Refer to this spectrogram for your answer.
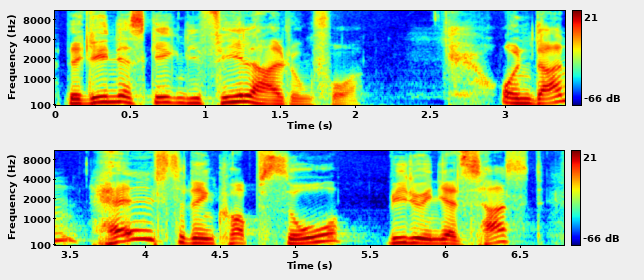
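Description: Calm man coaching a stretch routine. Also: a little high, no room sound, studio quality. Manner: calm, encouraging, talks while doing the moves. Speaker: therapy coach leading exercises. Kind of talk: guided exercise instruction.

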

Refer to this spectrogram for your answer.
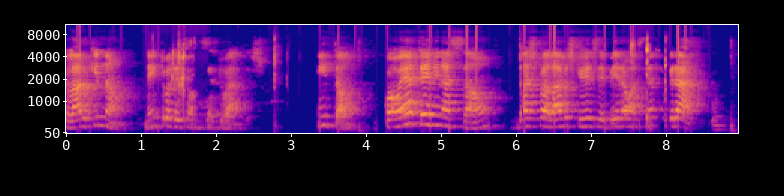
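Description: A woman's voice: on the high side, normal speed, creaky. A Brazilian woman teacher giving a patient live online Portuguese lesson to children, reading word lists aloud and quizzing her pupils. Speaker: schoolteacher. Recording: echoey room, dull lo-fi audio with faint noise.

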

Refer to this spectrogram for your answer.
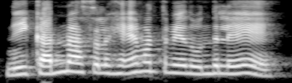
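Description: A woman's voice: fairly high pitch, fairly quick, mellow, close to an everyday voice. A woman voicing a spiteful, boastful male office colleague in an audio novel. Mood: sneering. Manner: sneering, irritable.

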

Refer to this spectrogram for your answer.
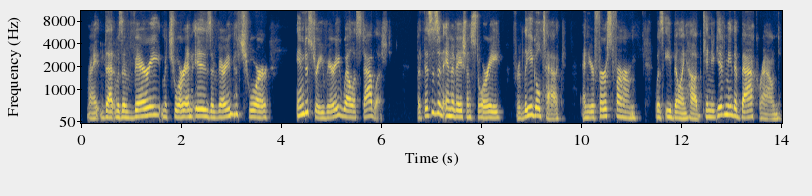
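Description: A woman's voice: on the low side, a little mellow. A middle-aged woman hosting an interview over a webcam from a home office, introducing her guest with enthusiastic, effusive praise. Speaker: podcast host. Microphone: webcam on a video call.

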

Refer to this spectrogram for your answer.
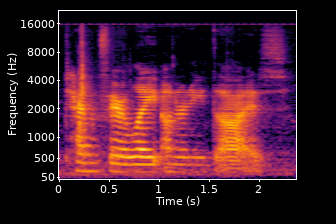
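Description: A woman's voice: lowish voice, monotone, unhurried, bright, forceful tone. A young woman talking casually through the makeup products she is putting on. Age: young adult. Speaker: makeup artist guest. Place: small room indoors, seated at a table. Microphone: camera a few feet away. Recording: distant mic, music behind, clinking.

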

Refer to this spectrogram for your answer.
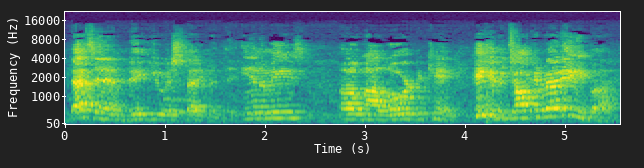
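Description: A pastor leads a Bible study in a folksy, animated way, slipping into voices for the people in the verses. His voice sits high for a man. The recording is boomy with heavy echo, picked up from well back in the sanctuary with a faint hiss. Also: a little fast. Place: church sanctuary. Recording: echoey room mic from far off.

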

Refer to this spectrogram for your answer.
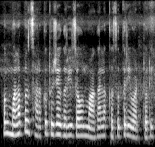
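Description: A woman's voice: mid-range voice, brisk, dark tone, lightly acted. A woman voicing a scheming, lecherous middle-aged village moneylender who talks in a coaxing, menacing way. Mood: falsely friendly. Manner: coaxing, menacing, falsely kind.

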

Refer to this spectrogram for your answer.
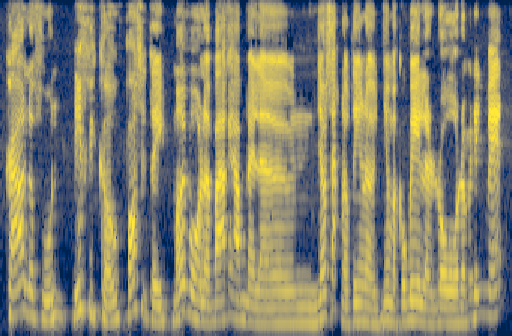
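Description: A man's voice: on the high side, fast, bright, forceful tone. A young man, walking students through an English exam, repeating question numbers and checking they follow. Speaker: English teacher. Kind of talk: exam walkthrough lesson.

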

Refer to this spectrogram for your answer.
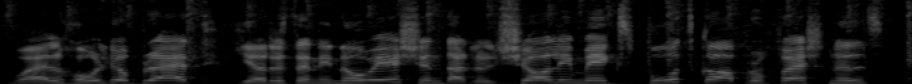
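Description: Man, news voice-over, high voice, faint music underneath. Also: brisk, a bit bright. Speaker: news reporter.

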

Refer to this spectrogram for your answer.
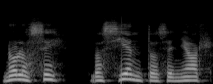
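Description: Timid young female witness, soft and hesitant; voiced by a woman audiobook reader. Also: lowish voice, takes it slowly. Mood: fearful. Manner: hesitant, soft, answers briefly. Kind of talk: audiobook character reading.

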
